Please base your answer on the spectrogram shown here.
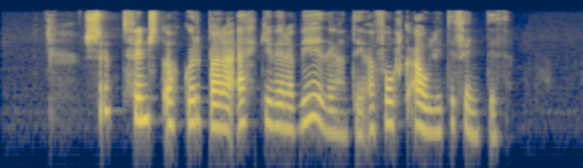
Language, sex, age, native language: Icelandic, female, 40-49, Icelandic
